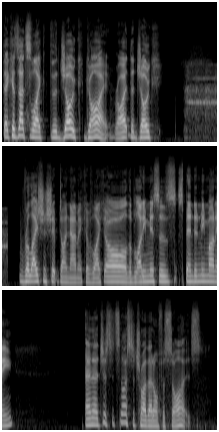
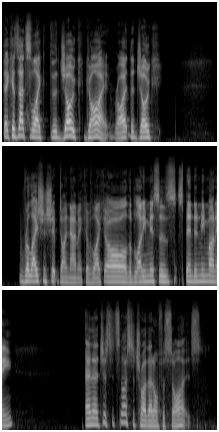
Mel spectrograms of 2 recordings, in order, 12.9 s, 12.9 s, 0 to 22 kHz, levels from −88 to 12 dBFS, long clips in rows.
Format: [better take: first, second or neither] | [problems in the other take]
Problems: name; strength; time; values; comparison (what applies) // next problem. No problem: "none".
second | alarm; faint; at 3.5 s; peak 20 dB below the speech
